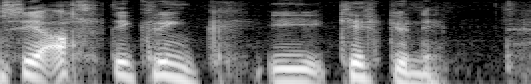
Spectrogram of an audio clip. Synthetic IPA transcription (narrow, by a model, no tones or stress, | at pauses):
nsjɛʔal̥t̪ikʰɾiŋkicʰɪr̥cʏnːɪ̰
